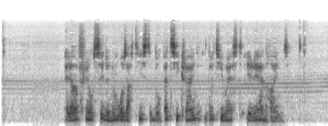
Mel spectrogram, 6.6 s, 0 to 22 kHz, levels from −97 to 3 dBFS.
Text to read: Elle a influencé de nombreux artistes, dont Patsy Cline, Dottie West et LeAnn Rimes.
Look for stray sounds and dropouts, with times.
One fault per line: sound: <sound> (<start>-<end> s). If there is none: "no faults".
no faults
